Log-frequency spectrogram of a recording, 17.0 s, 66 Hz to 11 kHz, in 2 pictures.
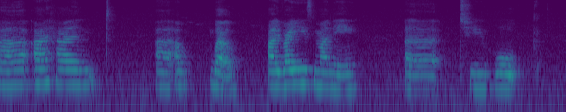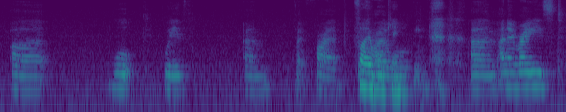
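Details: Expressive aphasia in a 22-year-old woman after a stroke at age 18, four years earlier; speech improved, reading, writing and numbers still difficult; expressive aphasia.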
